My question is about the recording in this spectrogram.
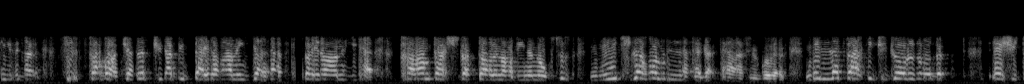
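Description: A person talking continuously over a telephone line, the voice thin and narrow as a phone call sounds, with only brief pauses.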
